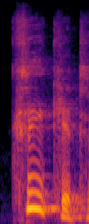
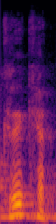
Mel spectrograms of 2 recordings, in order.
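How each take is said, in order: First: "Cricket" with a short I in -ket; correct pronunciation. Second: "cricket" with an open E in -ket; wrong pronunciation. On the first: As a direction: say "Cricket" as CRICK-it, high start. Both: Shown as a demonstration. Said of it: "not cricket".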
